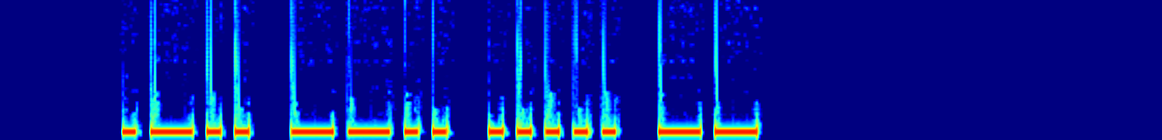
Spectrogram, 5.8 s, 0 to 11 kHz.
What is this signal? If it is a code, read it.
Morse code, heard as a keyed tone, about 17 wpm, 700 Hz. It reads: LZ5M
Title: DXCC-100 Call Signs - 4 Characters - Repeated 3x - 17wpm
